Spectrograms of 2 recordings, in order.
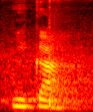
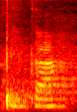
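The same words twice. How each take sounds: First: The pitch goes from mid to low. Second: The pitch stays mid on both syllables. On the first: "It can be pronounced as Redo" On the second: "that's Rere"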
